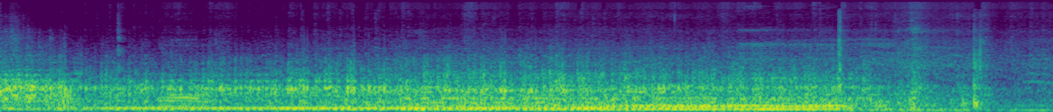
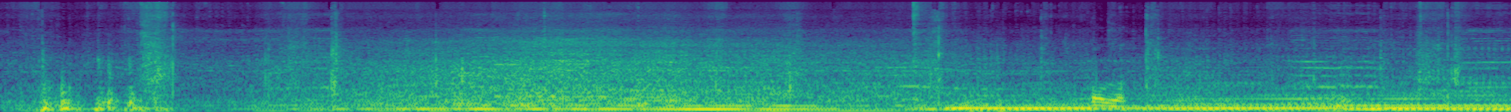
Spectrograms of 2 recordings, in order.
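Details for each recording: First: Washing machine during wash agitation, loud droning hum with rough low rumble; with the belt removed the motor spins quietly, so the fault is a noisy worn gearbox. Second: Washing machine motor spinning with the belt to the gearbox removed: a steady, even low hum with no grinding or knocking. Because the motor runs quietly on its own, the noisy gearbox is the fault and needs replacing.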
